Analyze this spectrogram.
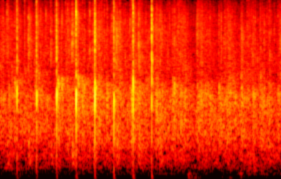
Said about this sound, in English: Thank you to our lead event sponsor, the Carpenter and Allied Workers Union, for their continued support of ULI Toronto programs, and I'd like to ask you to give them a round of applause.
